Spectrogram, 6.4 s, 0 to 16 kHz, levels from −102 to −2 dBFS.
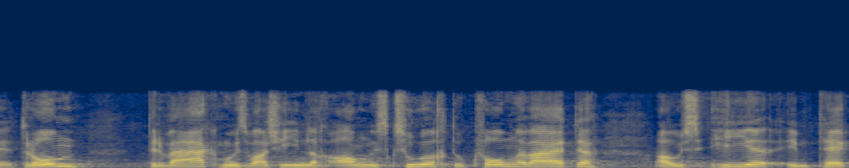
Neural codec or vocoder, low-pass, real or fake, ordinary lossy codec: codec, 16 kHz, 4 kbps, FreqCodec, larger model; 7.2 kHz; fake; none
